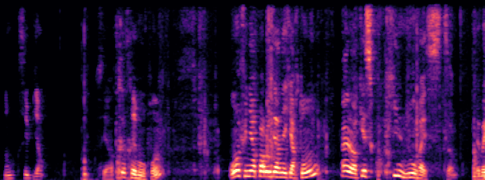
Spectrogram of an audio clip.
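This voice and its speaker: A man's voice: medium pitch, darkish tone. A man casually talking through an unboxing, thinking aloud with fillers and playful sound words. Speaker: tech reviewer.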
